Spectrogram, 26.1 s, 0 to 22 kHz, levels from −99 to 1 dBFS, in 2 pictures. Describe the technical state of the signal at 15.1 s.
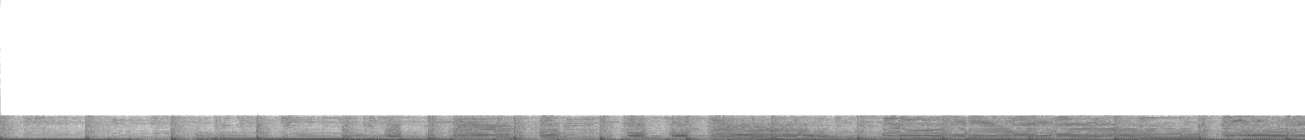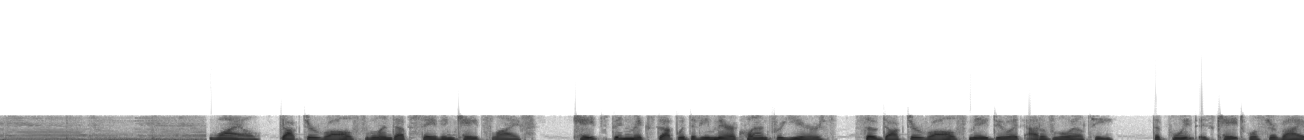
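At 15.1 s the signal is intact, carried through the WebRTC call path with the G.711 A-law coding it applies throughout, which leaves nothing above 4 kHz.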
